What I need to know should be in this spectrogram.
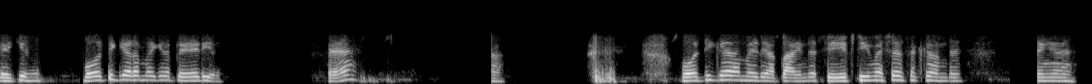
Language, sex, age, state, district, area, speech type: Malayalam, male, 18-30, Kerala, Alappuzha, rural, conversation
